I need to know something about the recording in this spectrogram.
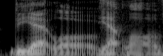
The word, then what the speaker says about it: Dyatlov: The Dyatlov. Dyatlov. I'm pretty sure that's how it's pronounced. Dietlov. Dyatlov. Dyatlov.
